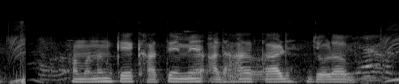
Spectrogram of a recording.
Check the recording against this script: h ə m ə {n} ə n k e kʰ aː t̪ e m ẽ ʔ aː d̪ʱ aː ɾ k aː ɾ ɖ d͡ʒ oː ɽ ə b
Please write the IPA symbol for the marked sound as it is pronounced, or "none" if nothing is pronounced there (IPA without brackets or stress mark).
n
